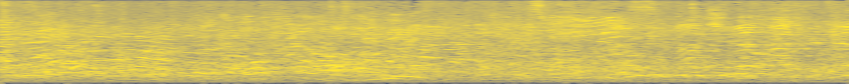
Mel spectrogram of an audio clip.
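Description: Spectators chatting: several voices talking over one another at once, none standing out as one speaker.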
